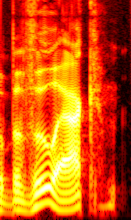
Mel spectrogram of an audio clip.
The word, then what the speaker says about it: Bivouac: So Bivouac, and that's exactly how it's pronounced is what it says on here,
